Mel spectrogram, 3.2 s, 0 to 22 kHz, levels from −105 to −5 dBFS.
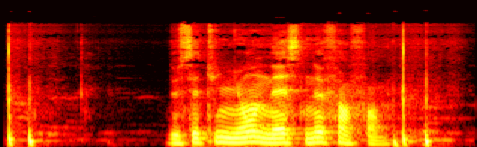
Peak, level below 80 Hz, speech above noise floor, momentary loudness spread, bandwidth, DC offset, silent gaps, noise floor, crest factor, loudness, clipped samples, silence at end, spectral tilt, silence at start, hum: -2 dBFS; -48 dBFS; 51 dB; 10 LU; 11.5 kHz; under 0.1%; none; -69 dBFS; 18 dB; -20 LUFS; under 0.1%; 0.3 s; -6 dB/octave; 0.05 s; none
